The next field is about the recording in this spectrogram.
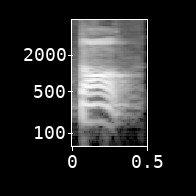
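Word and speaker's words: talk: word और लिख ले टॉक टी ए एल के टॉक तो इसमें आपका एल साइलेंट है अब अगला क्वेश्चन है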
